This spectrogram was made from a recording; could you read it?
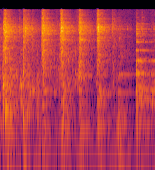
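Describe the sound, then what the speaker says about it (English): Cheesecake batter beaten with a whisk in a bowl, about eight quick rhythmic metallic strokes in a steady beat, close and clear with no voices. "Get your whisk. Whisk it up."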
